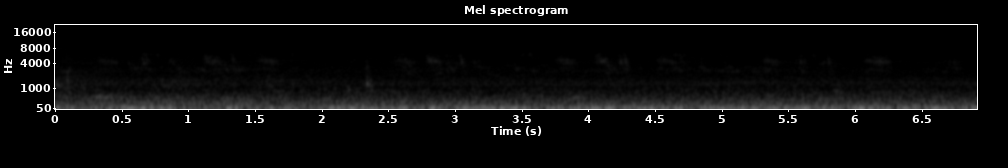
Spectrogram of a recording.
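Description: Small birds chirping, many short high calls in quick succession, over a steady low street rumble.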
